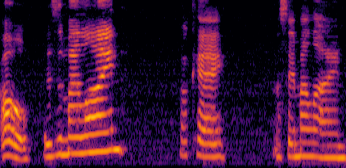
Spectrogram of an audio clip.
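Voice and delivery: bored, disinterested, going-through-the-motions delivery. Imitating the awful English dub actors: imitating disinterested voice actors. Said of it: "Those actors just sound so disinterested".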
